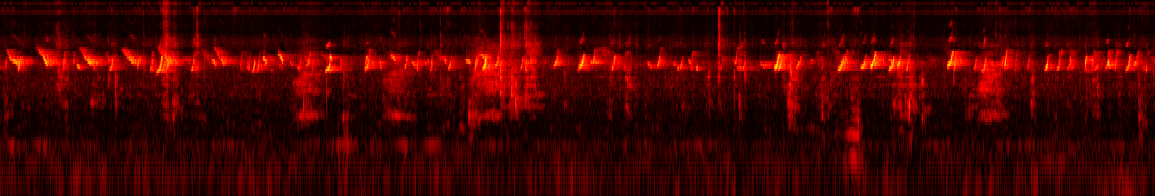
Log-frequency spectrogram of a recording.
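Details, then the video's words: Baby chicks, colored, eating wheat; many high thin cheeps repeated quickly and irregularly, forming a steady shrill chorus over light scratching and pecking sounds. "Colors MURGI baby Chicks are eating "wheat Challenge" with "Chicks Chirping" Sounds"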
